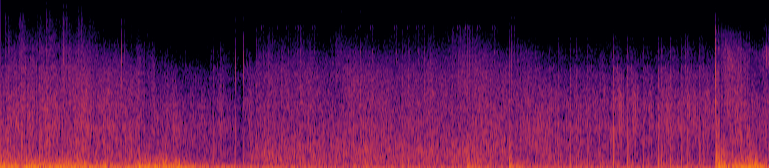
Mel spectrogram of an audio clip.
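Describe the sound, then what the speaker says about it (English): Dense, continuous rumbling fire and explosion effects in a Zeus-run military campaign game, loud and close, with a steady roar, scattered crackling bursts and a sharp cutoff near the end. "Again, I don't mind the fire effects"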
